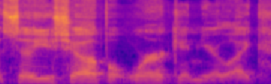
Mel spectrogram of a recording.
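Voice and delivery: ordinary talk, nothing marked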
